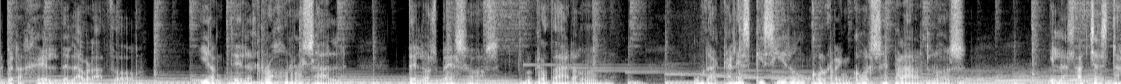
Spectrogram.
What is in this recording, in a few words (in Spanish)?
vals enamorados poema romantico; Vals de los enamorados; Miguel Hernández. Poema romántico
